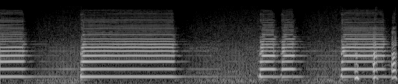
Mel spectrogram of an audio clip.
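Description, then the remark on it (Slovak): Car horns honk in loud, insistent bursts: one long blast, then several short repeated toots and another cluster of quick honks, with nobody speaking, from drivers stuck behind a car whose engine has stalled in an intersection. “Začnú trúbiť.”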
